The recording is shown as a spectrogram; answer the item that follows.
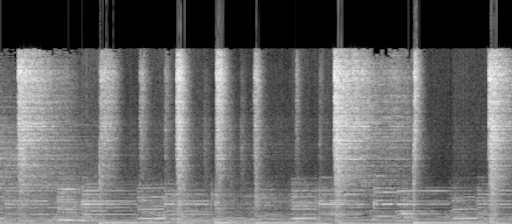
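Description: Live rock band playing an instrumental passage with no vocals: electric guitars and pedal steel guitar over bass and drums, the low notes changing about once a second under ringing cymbals.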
